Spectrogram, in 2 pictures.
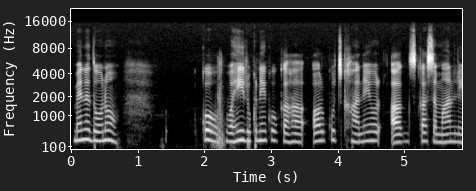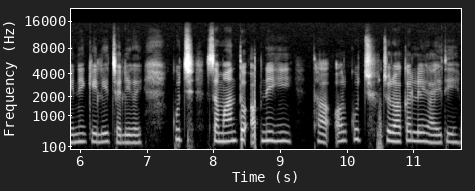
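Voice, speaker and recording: A woman tells a first-person life story with earnest feeling. Her voice is smooth and clear at a middle pitch, recorded close and dry with no room echo.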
